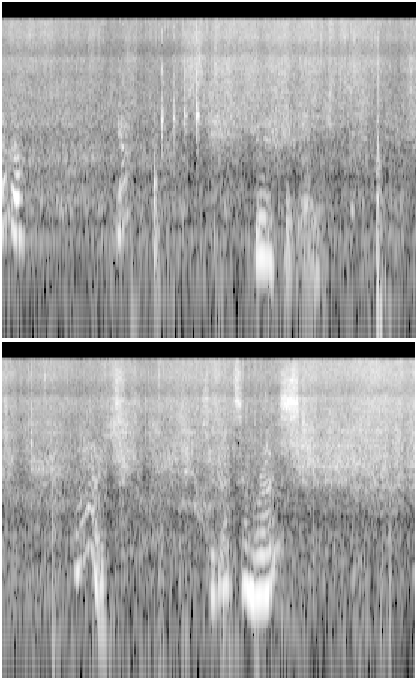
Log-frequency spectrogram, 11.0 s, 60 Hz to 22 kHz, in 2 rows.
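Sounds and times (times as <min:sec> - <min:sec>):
hose shower spraying water: 0:00.0 - 0:11.0.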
